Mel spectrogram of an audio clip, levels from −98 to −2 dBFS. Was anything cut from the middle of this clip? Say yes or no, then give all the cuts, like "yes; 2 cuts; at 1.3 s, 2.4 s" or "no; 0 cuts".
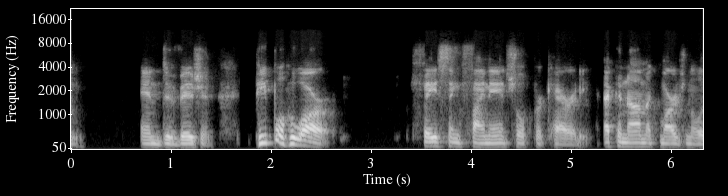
yes; 1 cut; at 1.7 s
